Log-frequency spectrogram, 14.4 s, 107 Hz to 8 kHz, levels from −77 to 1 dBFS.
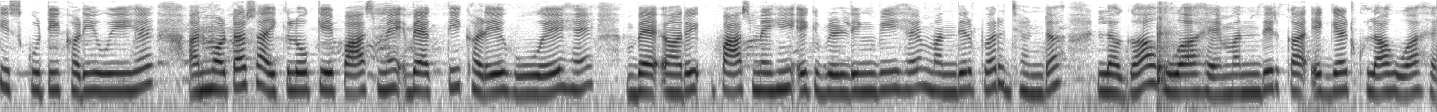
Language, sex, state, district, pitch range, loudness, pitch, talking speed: Hindi, female, Uttar Pradesh, Budaun, 230-255 Hz, -16 LUFS, 240 Hz, 160 wpm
